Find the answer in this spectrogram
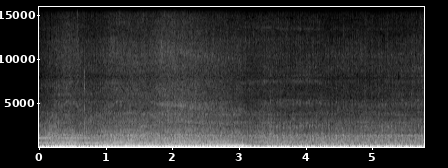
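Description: Royal Enfield Super Meteor 650's 648 cc air-cooled parallel-twin engine running at low speed under the rider. Its pitch rises and falls twice in the first three seconds as the throttle is worked, then holds steady.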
